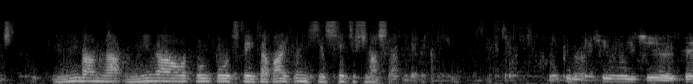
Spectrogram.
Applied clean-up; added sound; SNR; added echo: neural separator model SepFormer DNS4.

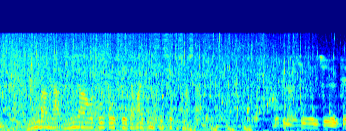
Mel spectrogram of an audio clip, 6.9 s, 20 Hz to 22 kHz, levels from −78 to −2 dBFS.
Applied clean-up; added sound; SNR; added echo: none; Toilet flush; 1 dB; reverberation time 0.2 s.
